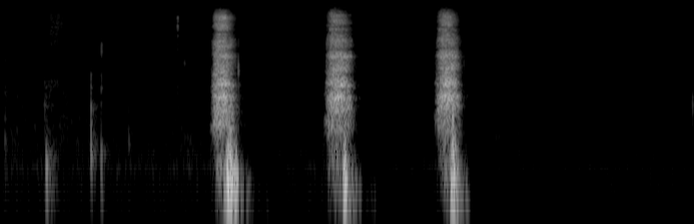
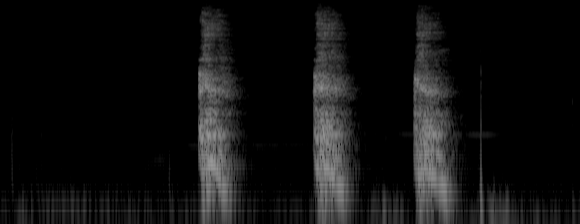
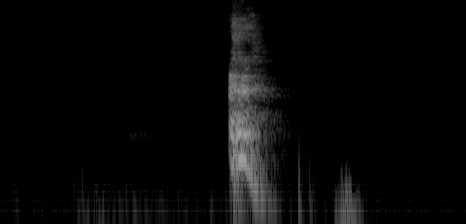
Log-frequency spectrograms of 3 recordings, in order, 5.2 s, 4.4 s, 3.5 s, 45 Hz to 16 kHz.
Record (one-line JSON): {"exhalation_length": "5.2 s", "exhalation_amplitude": 19866, "exhalation_signal_mean_std_ratio": 0.25, "three_cough_length": "4.4 s", "three_cough_amplitude": 5264, "three_cough_signal_mean_std_ratio": 0.34, "cough_length": "3.5 s", "cough_amplitude": 7452, "cough_signal_mean_std_ratio": 0.21, "survey_phase": "alpha (2021-03-01 to 2021-08-12)", "age": "18-44", "gender": "Male", "wearing_mask": "No", "symptom_cough_any": true, "symptom_fatigue": true, "symptom_fever_high_temperature": true, "symptom_onset": "3 days", "smoker_status": "Never smoked", "respiratory_condition_asthma": false, "respiratory_condition_other": false, "recruitment_source": "Test and Trace", "submission_delay": "2 days", "covid_test_result": "Positive", "covid_test_method": "RT-qPCR", "covid_ct_value": 17.6, "covid_ct_gene": "ORF1ab gene"}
